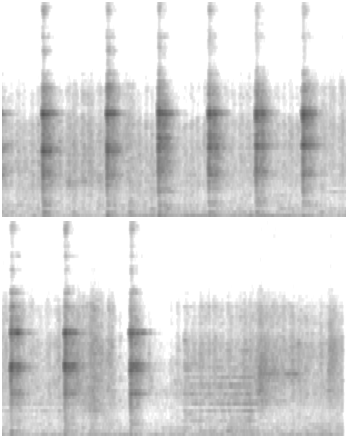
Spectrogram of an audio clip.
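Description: A run of sharp metallic clinks, about two a second and not quite evenly spaced, that stops about five seconds in, followed by faint music.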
